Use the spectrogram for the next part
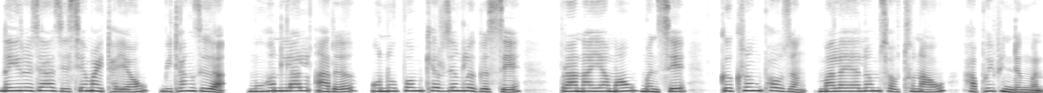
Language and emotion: Bodo, neutral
